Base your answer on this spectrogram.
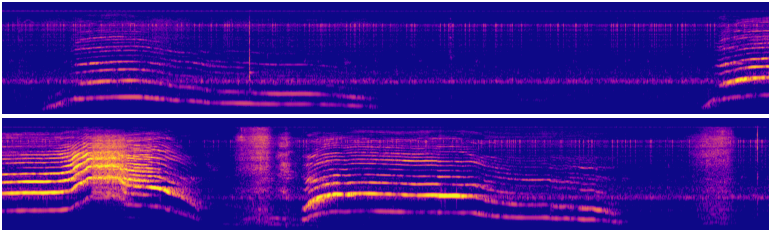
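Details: Caterwauling house cat confronting a young bobcat on the deck of Cedar Springs Bed and Breakfast, Whistler: three long moaning wails, the middle one harsh and strained, with a brief hiss between, over a constant faint hum.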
